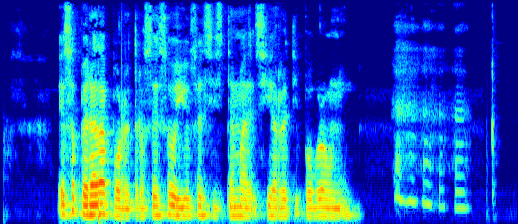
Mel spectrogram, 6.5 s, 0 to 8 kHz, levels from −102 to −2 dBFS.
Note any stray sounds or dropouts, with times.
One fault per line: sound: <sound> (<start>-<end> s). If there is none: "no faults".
sound: laugh (4.9-5.9 s)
